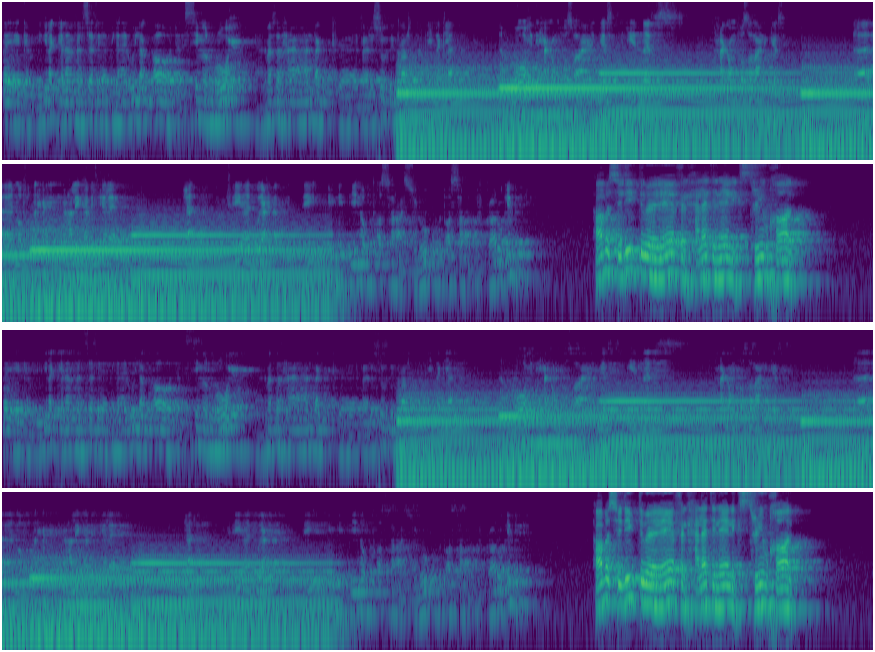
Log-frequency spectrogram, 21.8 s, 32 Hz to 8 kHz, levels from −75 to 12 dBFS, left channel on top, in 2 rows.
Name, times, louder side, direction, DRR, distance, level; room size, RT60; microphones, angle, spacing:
voice 1, 0.0-5.8 6.2-8.5 8.8-9.8 10.6-12.6 13.1-17.4, left 3 dB, 75° left, 3 dB, 4.5 m, -38 dB
sound 1, 4.9-15.0, left 3 dB, 35° left, 5.0 m, -28 dB
voice 2, 18.3-20.8, right 2 dB, 75° right, 6 dB, 2.8 m, -23 dB
29.5 x 22.0 x 7.4 m, 0.80 s
head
